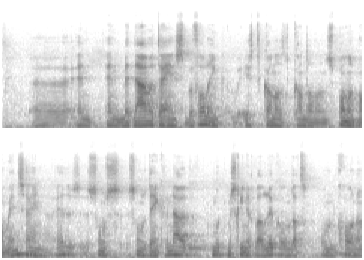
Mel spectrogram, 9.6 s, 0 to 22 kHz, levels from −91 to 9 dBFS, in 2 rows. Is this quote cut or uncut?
uncut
